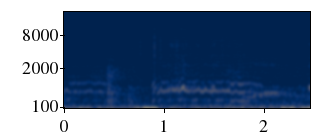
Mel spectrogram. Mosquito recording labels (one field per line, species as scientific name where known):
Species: Anopheles coustani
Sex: female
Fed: unfed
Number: one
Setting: cup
